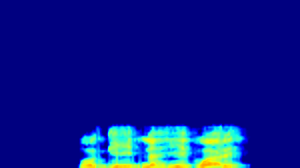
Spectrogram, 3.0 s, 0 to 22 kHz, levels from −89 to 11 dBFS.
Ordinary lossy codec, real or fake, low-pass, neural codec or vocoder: AAC, 32 kbps; fake; 5.4 kHz; vocoder, 24 kHz, 100 mel bands, Vocos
